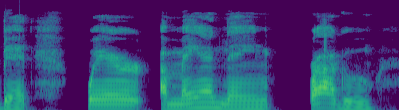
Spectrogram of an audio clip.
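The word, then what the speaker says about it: Raju: Now, we gotta go back a good bit, where a man named Ragu, I believe it's spelled R-A-J-U, so Ragu.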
